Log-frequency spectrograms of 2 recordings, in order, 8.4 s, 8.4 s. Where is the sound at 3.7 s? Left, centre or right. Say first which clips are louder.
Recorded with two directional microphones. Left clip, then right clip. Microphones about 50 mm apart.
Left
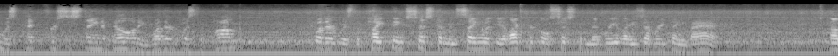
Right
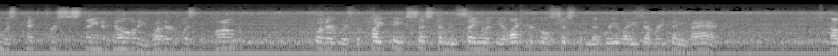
Left 2 dB; left.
